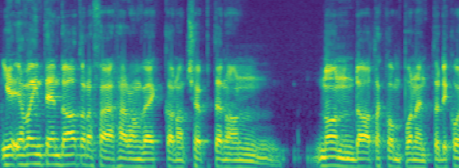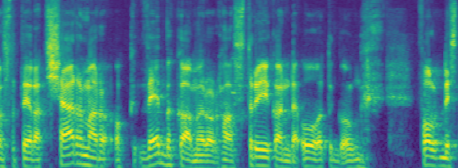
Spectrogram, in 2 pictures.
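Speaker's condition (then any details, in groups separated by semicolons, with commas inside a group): No condition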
